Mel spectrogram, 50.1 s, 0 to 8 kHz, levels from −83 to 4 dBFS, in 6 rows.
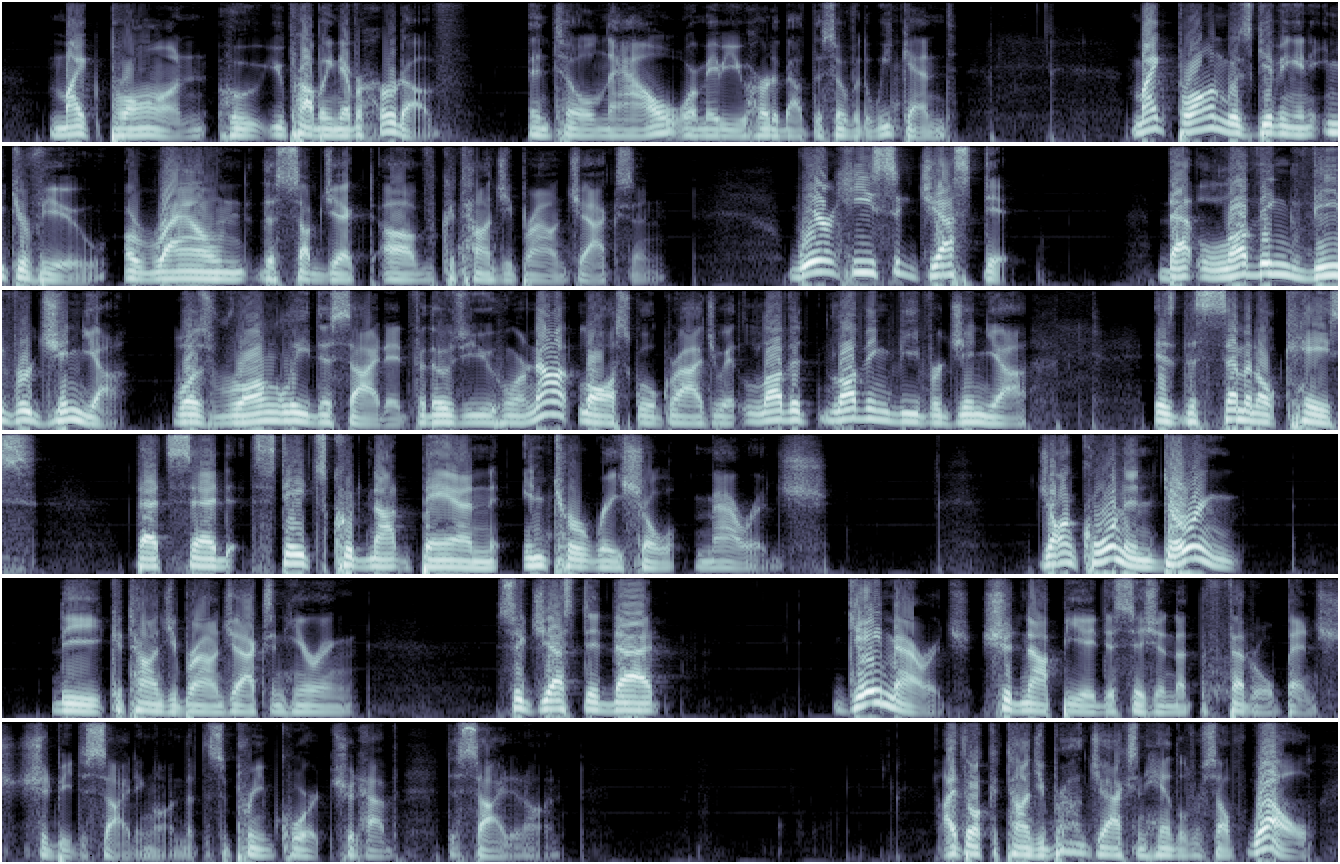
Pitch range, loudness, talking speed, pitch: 90-120 Hz, -11 LUFS, 130 wpm, 105 Hz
